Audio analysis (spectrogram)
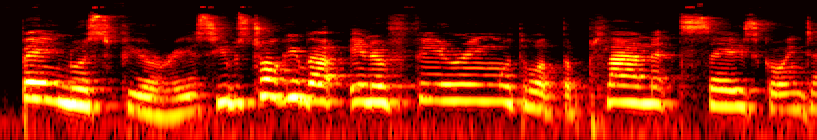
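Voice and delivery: agitated. A narrator's reading. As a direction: pour it out in a rush of nerves. Harry agitated, feverish.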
